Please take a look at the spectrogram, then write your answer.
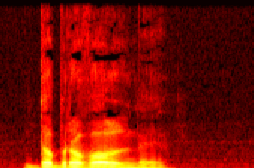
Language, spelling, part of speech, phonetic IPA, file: Polish, dobrowolny, adjective, [ˌdɔbrɔˈvɔlnɨ], Pl-dobrowolny.ogg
